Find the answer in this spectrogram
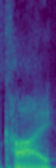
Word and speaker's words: Ki: just insane that this princess's name is Kai and it's spelled Ki everywhere we'll trip your ass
